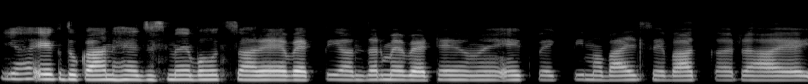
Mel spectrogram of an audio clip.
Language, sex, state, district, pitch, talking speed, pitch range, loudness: Hindi, female, Jharkhand, Deoghar, 210 Hz, 150 wpm, 205-215 Hz, -18 LUFS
